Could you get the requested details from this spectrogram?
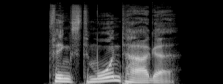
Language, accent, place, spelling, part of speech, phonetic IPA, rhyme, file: German, Germany, Berlin, Pfingstmontage, noun, [ˈp͡fɪŋstˈmoːntaːɡə], -oːntaːɡə, De-Pfingstmontage.ogg
- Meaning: nominative/accusative/genitive plural of Pfingstmontag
